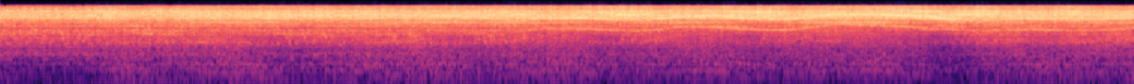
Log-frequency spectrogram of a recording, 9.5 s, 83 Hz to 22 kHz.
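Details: GM 6.5L turbo diesel, original engine, 87,000 miles, first start after six years sitting, intake pipe removed to expose turbo; high whistle climbs and dips with each rev over diesel clatter, turbo spooling freely, normal turbo whistle.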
